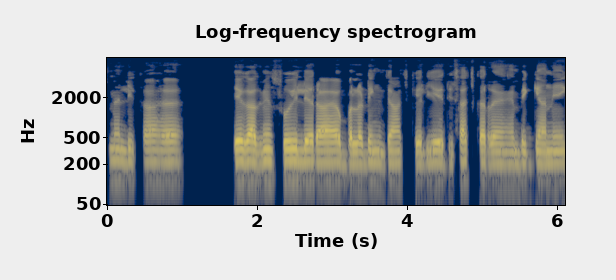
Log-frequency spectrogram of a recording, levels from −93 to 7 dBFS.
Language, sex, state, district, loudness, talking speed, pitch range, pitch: Hindi, male, Jharkhand, Sahebganj, -17 LUFS, 175 wpm, 105-110 Hz, 105 Hz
